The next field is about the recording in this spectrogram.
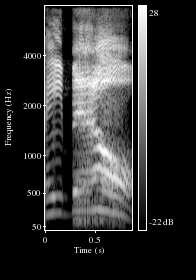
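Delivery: very loud, creaky fake woman's voice, name stretched. Retelling a woman calling across the church during a sermon: bad imitation of a woman's voice. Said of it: "That's not a very good woman's voice".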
